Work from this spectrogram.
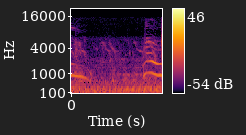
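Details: Kitten meowing while wanting to defecate, a drawn-out falling meow followed by a second rising-then-falling meow near the end, over low household hum.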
